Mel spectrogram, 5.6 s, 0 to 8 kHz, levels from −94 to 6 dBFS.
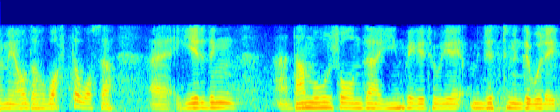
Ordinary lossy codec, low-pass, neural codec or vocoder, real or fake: AAC, 16 kbps; 7.2 kHz; codec, 16 kHz, 0.5 kbps, X-Codec, HuBERT features, trained on LibriSpeech; fake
